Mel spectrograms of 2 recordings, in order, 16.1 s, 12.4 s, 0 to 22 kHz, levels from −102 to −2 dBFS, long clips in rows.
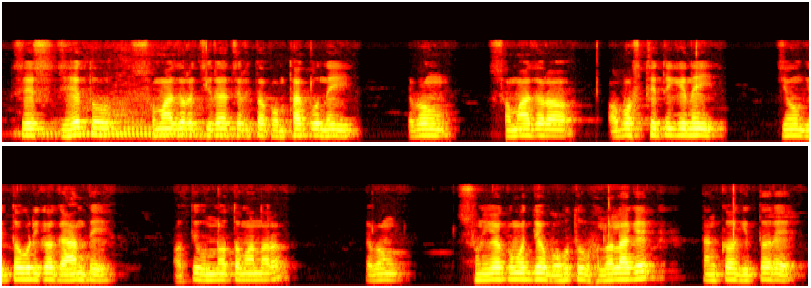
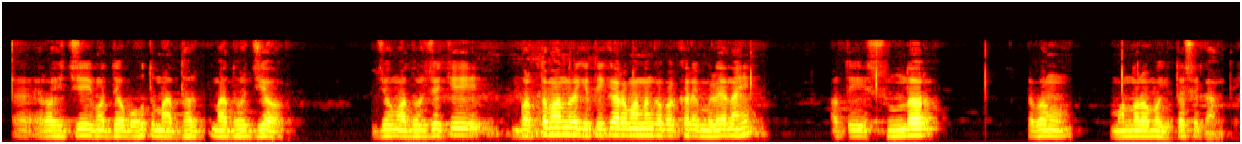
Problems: low volume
